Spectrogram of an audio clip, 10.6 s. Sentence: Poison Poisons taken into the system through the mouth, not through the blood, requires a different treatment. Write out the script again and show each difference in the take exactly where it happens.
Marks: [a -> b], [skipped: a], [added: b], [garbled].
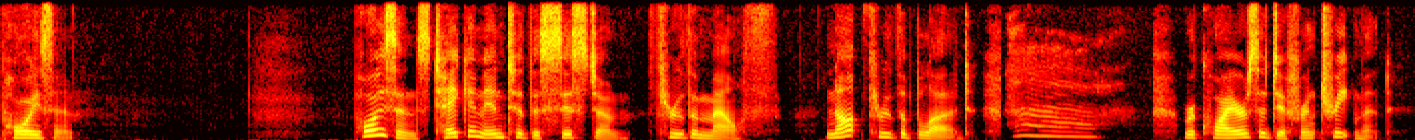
Poison Poisons taken into the system through the mouth, not through the blood, requires a different treatment.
